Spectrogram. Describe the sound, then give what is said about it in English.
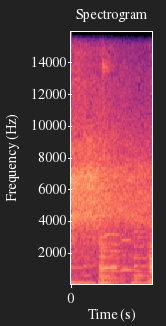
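Children's voices produce a steady, sustained hissing "sss" sound of the letter S, like a snake, bright and airy. It holds for about a second with slight swells, fairly loud, with no words spoken. “Yeah, you hear that sound at the beginning of a word like seesaw, silly, or superstar, seven.”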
